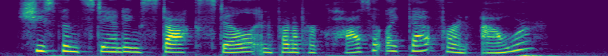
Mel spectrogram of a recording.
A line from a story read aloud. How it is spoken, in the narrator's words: breathed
